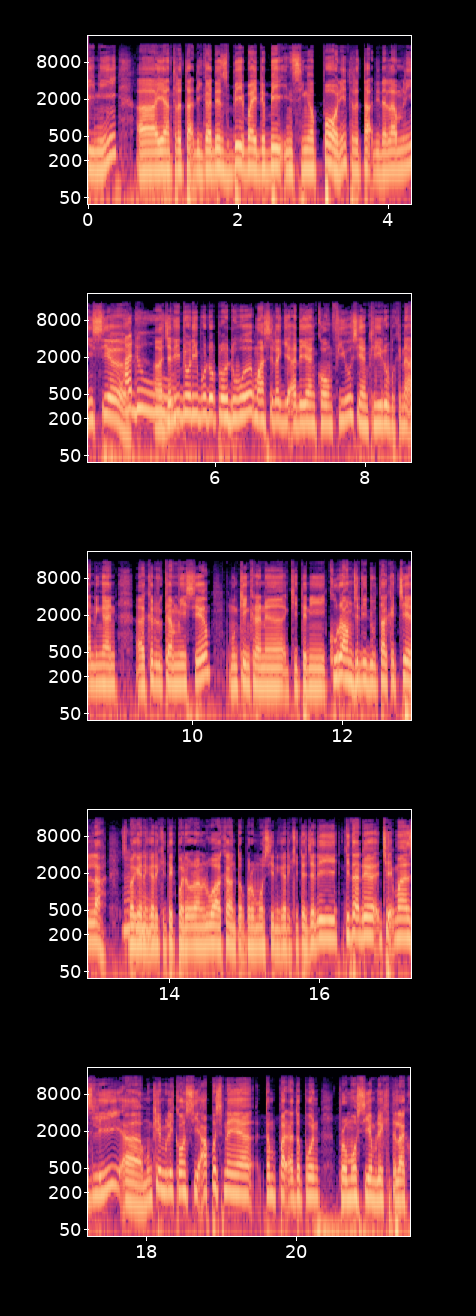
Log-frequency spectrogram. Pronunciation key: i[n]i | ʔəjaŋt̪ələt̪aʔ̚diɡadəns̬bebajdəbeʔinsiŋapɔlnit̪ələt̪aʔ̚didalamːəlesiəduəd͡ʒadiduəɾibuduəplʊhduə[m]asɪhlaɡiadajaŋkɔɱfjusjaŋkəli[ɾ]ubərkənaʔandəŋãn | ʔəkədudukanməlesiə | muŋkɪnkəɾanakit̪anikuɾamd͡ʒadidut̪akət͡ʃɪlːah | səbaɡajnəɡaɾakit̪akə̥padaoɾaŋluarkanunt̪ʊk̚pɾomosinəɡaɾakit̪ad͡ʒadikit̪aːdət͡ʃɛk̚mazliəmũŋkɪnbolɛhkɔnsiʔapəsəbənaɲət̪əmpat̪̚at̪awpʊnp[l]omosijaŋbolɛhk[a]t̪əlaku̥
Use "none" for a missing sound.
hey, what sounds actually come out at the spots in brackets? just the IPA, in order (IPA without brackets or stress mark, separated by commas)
n, m, ɾ, ɾ, i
